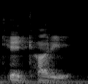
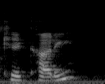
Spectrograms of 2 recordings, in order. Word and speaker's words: Cudi: So it's pronounced Kid Cudi? – Kid Cudi. I said Kid Cudi. – No, that's how it's pronounced. Like, asking. – Yeah, it is. – Okay, I'm really shook. I've just never heard it pronounced that way. You thought it was Cutie? Kid Cudi. – I know, it's Kid Cudi.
